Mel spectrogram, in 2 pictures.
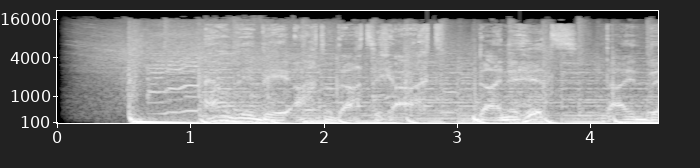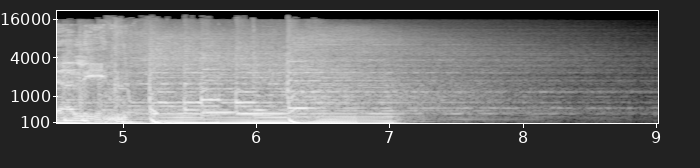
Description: Jingle Short Instrumental

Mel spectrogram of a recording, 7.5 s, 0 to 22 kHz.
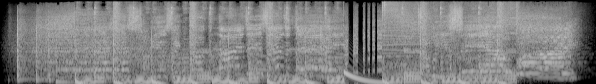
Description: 125bpm Slogan; jinglepacks

